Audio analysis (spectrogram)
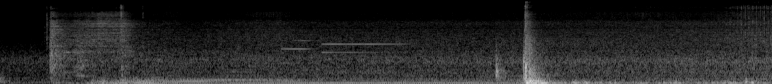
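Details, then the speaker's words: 2009 Ford Fiesta automatic, Copart salvage, after front-end work and a service, with fluid levels good. The starter catches quickly into a steady even idle with no misses; it runs smooth with no leaks. "so really nice one's really really nice smooth everything everything's great"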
